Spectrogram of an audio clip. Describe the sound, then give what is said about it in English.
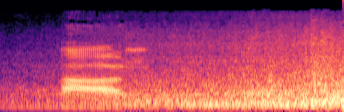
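A heavy truck rumbles past in Curtis Bay, an industrial area by the harbor in Baltimore, Maryland, its engine roar rising abruptly and holding steady, with a brief high whine near the start. “The sound of a truck is Curtis Bay.”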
